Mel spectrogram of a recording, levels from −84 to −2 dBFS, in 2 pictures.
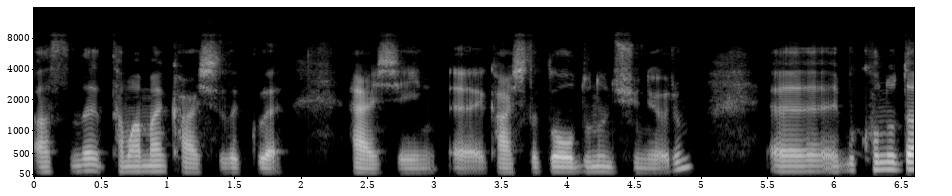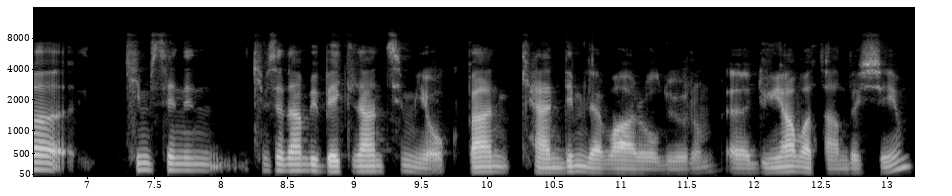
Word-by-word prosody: aslında 115 +4 -4
tamamen 115 +1 0
karşılıklı. 95 -1 -3 0.5
Her 95 -2 +3
şeyin, 90 0 -6
eee, - - -2
karşılıklı 100 +2 -1
olduğunu 105 +1 0
düşünüyorum. 100 - -7 0.6
Eee, 115 +1 0
bu 135 - -8
konuda 155 - +4 0.4
kimsenin 140 -2 -4 0.2
kimseden 130 0 +2
bir 130 -3 0
beklentim 115 +1 +3
yok. 95 - -2
Ben 110 +1 +5
kendimle 100 0 +2
var 90 -1 +4
oluyorum. 85 0 -6
Eee, 90 -1 -1
dünya 105 +3 +3
vatandaşıyım. 95 - -2
110 Hz, 110 wpm, -27 LUFS, 95-125 Hz, 0.6 s, Ben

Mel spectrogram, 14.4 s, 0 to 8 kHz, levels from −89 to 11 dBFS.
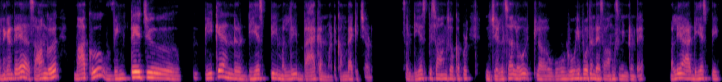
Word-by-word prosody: ఎందుకంటే 150 +5 +1 0.3
సాంగు 160 +5 +2 0.5
మాకు 165 +3 +1 0.4
vintage 185 +8 +8 1.1
PK 165 +7 +2
and 160 -5 0 0.3
DSP 145 +4 -1 0.2
మళ్ళీ 130 +5 -3 0.2
బ్యాకనమాట. 115 -4 -5
కమ్‌బ్యా‌కిచ్చాడు. 115 -4 -6 0.6
అసలు 115 - -10
డీఎస్‌పీ 145 +4 -4
సాంగ్స్ 140 0 -3
ఒకప్పుడు 140 +2 -6 0.5
జల్సాలో 130 +4 -1 0.2
ఇట్లా 140 -5 -7 0.4
ఊగ్ 130 0 -3
ఊగిపోతుండే 150 -2 0
సాంగ్స్ 125 +2 -5
వింటుంటే. 120 0 -7 0.6
మళ్ళీ 145 +7 0
ఆ - - 0 0.2
డీఎస్‌పీ 140 +1 -3
140 Hz, 95 wpm, -28 LUFS, 125-150 Hz, 1.1 s, vintage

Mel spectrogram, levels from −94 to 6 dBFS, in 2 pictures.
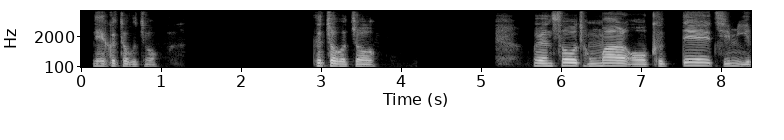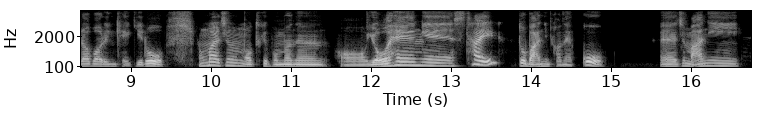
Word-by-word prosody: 네 130 0 -4
그쵸, 135 -1 -4
그쵸. 110 -1 -11 1.9
그쵸, 145 -2 +2
그쵸. 115 -2 -1 1.9
그래서 145 +2 +5
정말 140 +1 +3
어 115 0 0
그때 160 +6 +1
짐 130 +2 -8
잃어버린 120 0 -4
계기로 105 +4 +1 0.4
정말 165 +5 +1
좀 160 -3 -5
어떻게 110 +4 -4
보면은 105 -1 -1 0.2
어 95 +1 -5
여행의 155 - +3
스타일도 200 - +1
많이 110 +2 +1
변했고 190 - -1 0.7
예 115 +1 -2
좀 135 +4 -7
많이 135 0 -4
130 Hz, 185 characters per minute, -23 LUFS, 115-150 Hz, 1.9 s, 그래서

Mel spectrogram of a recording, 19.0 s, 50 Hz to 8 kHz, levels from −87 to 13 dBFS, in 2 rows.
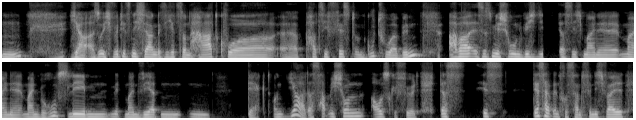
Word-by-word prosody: Mhm. 135 +8 +1 0.7
Ja, 110 -2 +3
also, 115 +6 +1
ich 135 - 0
würde 135 +2 0
jetzt 150 +1 -5
nicht 150 - +3
sagen, 130 -2 +5
dass 120 0 -2
ich 120 - -3
jetzt 125 0 -2
so 125 - +4
'n 115 0 0
Hardcore, 120 -2 +2
äh, 110 -1 -5
Pazifist 135 +1 -3
und 120 -4 -6
„Gut-Tuer“ 130 -8 -1
bin, 210 - +3 0.4
aber 150 +4 +6
es 150 -1 -3
ist 145 -3 -4
mir 155 -2 +5
schon 140 -2 +2
wichtig, 135 0 0 0.2
dass 130 -1 -5
ich 130 -2 -5
meine 120 -1 0
meine 120 -2 -2
mein 125 -1 -2
Berufsleben 135 - +3
mit 135 -1 -6
meinen 125 -2 -1
Werten 125 0 0
n 125 -3 -5 0.6
deckt. - - -9
Und, 135 0 -6
ja, 240 0 +2
das 115 0 -6
hat - - -4
mich 150 -1 -2
schon 170 +1 0
ausgefüllt. 130 -6 -3 0.3
Das - - -3 0.2
ist - - -4 0.4
deshalb 180 -2 +3
interessant, 125 -4 -4
finde 125 +1 -1
ich, 130 +1 -5
weil 130 0 +6
130 Hz, 160 wpm, -20 LUFS, 120-140 Hz, 0.7 s, aber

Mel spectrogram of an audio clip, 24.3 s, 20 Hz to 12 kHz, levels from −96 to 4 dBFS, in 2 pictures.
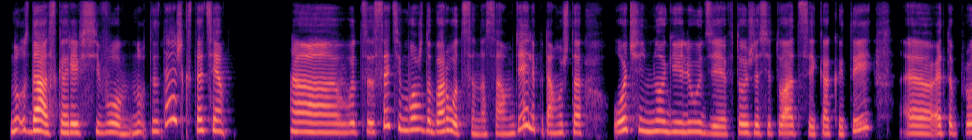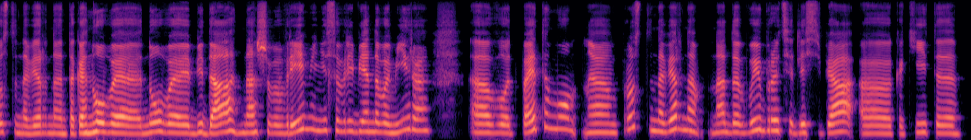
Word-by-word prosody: Ну, 255 0 -1
с - - -6
да, 250 -2 +9
скорее 210 +1 +2
всего. 215 0 -2
Ну, 195 +4 -6
ты 245 +2 -5
знаешь, - - 0
кстати, 260 -3 0 0.8
а, 220 -2 +3
вот 215 +2 -5
с 225 +9 -3
этим 370 -5 0
можно 270 -2 0
бороться 225 -5 +1
на 170 0 -7
самом 180 +1 -6
деле, 315 - 0
потому 210 -5 -5
что 210 0 -3 0.4
очень 265 +1 +1
многие 235 -1 -1
люди 200 -6 -2
в - - -27
той 205 -1 +1
же 200 -1 -3
ситуации, 195 -2 -3
как 180 +1 -5
и 175 - -4
ты, 290 - -3 0.4
э, 190 - -4 0.2
это 195 +1 -2
просто, 210 +2 -5
наверно, 190 0 -1
такая 195 +2 +3
новая 200 -4 +5
новая 210 -1 +2
беда 205 +5 +4
нашего 205 0 0
времени, 255 +7 0
современного 235 -3 -1
мира. 260 +5 -2 0.5
Э, 210 -1 +2
вот 200 -1 -2
поэтому, 290 +3 +1 0.2
э, 215 0 0
просто, 300 -1 -6
наверно, 250 -1 0
надо 215 +1 -1
выбрать 255 +3 0
для 205 +2 -1
себя, 210 +3 +1
а, 190 -1 -1
какие-то 195 0 -4
215 Hz, 135 wpm, -23 LUFS, 200-245 Hz, 0.8 s, да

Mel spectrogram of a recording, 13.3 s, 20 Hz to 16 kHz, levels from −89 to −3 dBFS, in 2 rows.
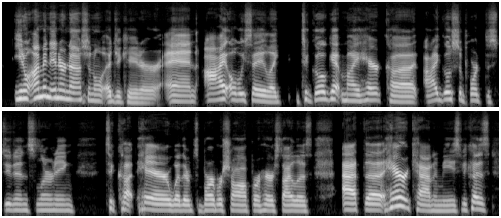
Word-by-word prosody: you 230 +2 +2
know, 235 - +3
I'm 260 +5 +5
an 290 -3 +3
international 205 -8 +1
educator, 130 -5 -4
and 160 -1 +3
I 195 +4 +4
always 190 -2 -4
say, 175 -4 0
like, 145 -1 -2 0.3
to 220 - -6
go 215 +5 0
get 220 -2 +1
my 180 -1 -2
hair 195 +1 0
cut, 150 -4 0
I 185 +5 -2
go 215 +3 -2
support 185 -3 -6
the 150 - -14
students 165 0 -7
learning 165 -2 -6 0.4
to - - -6
cut - - -3
hair, 170 -4 +3
whether 160 -1 -1
it's 155 -1 -10
barbershop 160 -1 -2
or 155 -1 -3
hairstylist 150 -2 -2 0.4
at 180 -1 +6
the 170 -2 +3
hair 270 +3 +7
academies, 155 -7 -3
because 175 0 -3
165 Hz, 165 wpm, -20 LUFS, 155-195 Hz, 0.4 s, hair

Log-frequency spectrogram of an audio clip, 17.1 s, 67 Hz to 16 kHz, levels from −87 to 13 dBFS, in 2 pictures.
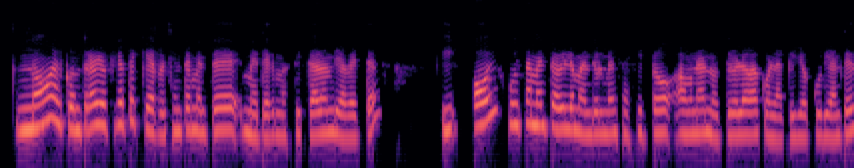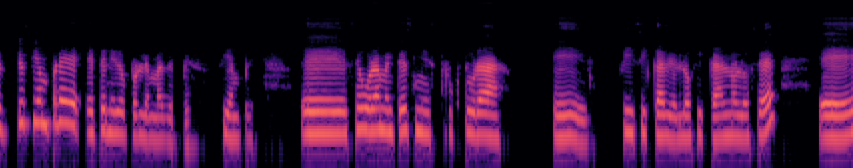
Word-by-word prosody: No, 245 +6 +6
al 325 -5 +4
contrario, 250 +2 +4
fíjate 280 +3 0
que 240 -5 +2
recientemente 230 +2 0
me 210 -3 -1
diagnosticaron 200 +2 -1
diabetes, 185 -2 -1 0.6
y 235 0 -2
hoy 275 +6 +7
justamente, 275 -2 +2
hoy 240 0 +4
le 240 - +2
mandé 210 -2 0
un 210 - -2
mensajito 215 0 -2
a 215 - 0
una 215 +1 0
nutrióloga, 205 0 +1
con 200 -2 -3
la 175 -1 -4
que 185 - -8
yo 190 0 -3
acudí 195 +1 -5
antes. 215 +5 -2
Yo 295 - -1
siempre 295 -1 +2
he 215 -1 -3
tenido 210 -2 -3
problemas 180 -3 -5
de 165 - -11
peso, 150 -2 -17 0.2
siempre. 180 -3 -7 0.5
Eh, 210 0 +2
seguramente 230 -2 +3
es 230 - -7
mi 225 -2 -1
estructura, 205 -3 0 0.5
eh, 185 -3 -3 0.3
física, 215 -2 -2
biológica, 185 0 -3
no 195 0 -4
lo 185 -1 -4
sé, 215 - 0 0.4
eh, 185 +2 +3
210 Hz, 160 wpm, -24 LUFS, 195-235 Hz, 0.6 s, hoy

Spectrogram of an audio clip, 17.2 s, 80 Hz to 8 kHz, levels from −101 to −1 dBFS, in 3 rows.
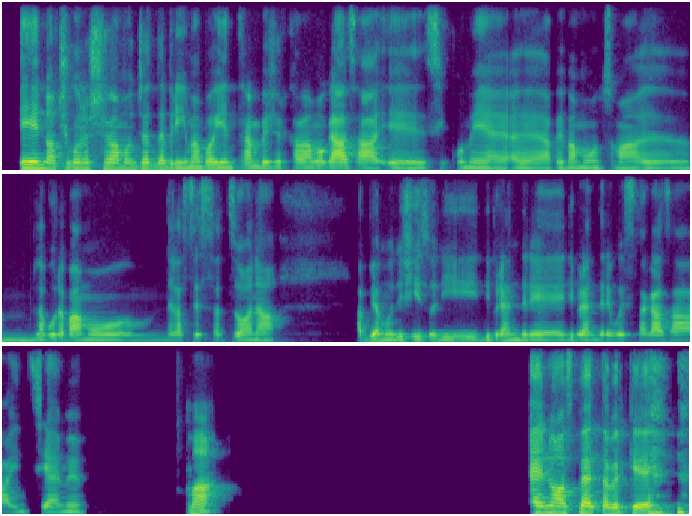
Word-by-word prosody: Ehm, 175 -1 +9
no, 150 -2 +3
ci 150 0 -4
conoscevamo 155 0 +1
già 155 +1 +1
da 145 -1 0
prima, 125 -2 0
poi 125 -2 +2
entrambe 125 +2 -1
cercavamo 125 0 -1
casa 125 -3 +3
e 110 0 -3
siccome, 115 -3 -5
ehm, 110 -1 -3
avevamo 115 0 -4
insomma, 105 0 -5
uhm, 105 -1 -12
lavoravamo, 115 -1 -1
mhmm, 110 0 -21
nella 115 +1 -6
stessa 120 +1 -9
zona 110 -1 -2 0.7
abbiamo 120 - 0
deciso 120 -1 -5
di 115 +1 -7
di - - -7
prendere 115 +1 -2
di - - -9
prendere - - -3
questa 470 -1 -5
casa 110 0 -2
insieme. 110 +1 -6 0.8
Ma - - +4 2.6
Eh 175 -1 +8
no, 170 -1 +5
aspetta 165 -1 +6
perché, 145 +3 +5
115 Hz, 130 wpm, -22 LUFS, 110-135 Hz, 2.6 s, Ehm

